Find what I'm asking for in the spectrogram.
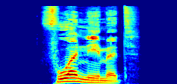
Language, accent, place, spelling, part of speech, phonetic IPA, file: German, Germany, Berlin, vornehmet, verb, [ˈfoːɐ̯ˌneːmət], De-vornehmet.ogg
- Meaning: second-person plural dependent subjunctive I of vornehmen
